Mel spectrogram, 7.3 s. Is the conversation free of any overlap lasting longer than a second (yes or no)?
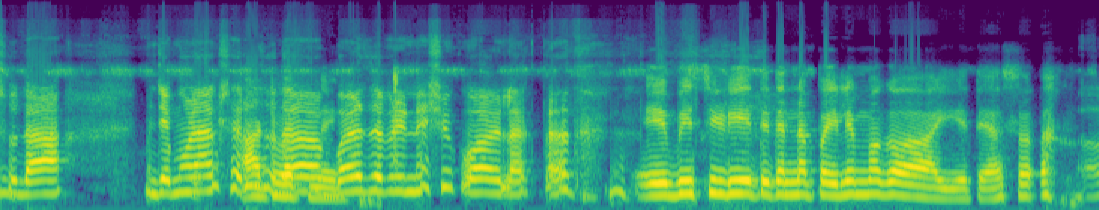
yes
